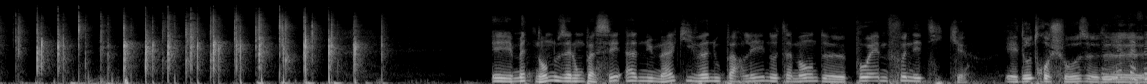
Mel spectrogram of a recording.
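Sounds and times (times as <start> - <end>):
applause: 0.0 - 4.0
speech: 4.9 - 11.4.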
